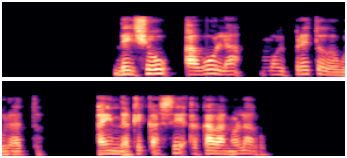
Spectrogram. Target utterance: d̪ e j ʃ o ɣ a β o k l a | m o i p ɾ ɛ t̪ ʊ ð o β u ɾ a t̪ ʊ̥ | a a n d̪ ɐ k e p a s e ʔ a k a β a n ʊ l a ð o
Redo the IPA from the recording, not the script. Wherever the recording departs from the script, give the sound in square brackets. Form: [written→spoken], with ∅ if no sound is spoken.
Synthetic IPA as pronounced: d̪ e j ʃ o [ɣ→w] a β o [k→∅] l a | m o [i→j] p ɾ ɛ t̪ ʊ ð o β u ɾ a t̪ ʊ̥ | a [a→i] n d̪ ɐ k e [p→k] a s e ʔ a k a β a n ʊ l a [ð→ɣ] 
